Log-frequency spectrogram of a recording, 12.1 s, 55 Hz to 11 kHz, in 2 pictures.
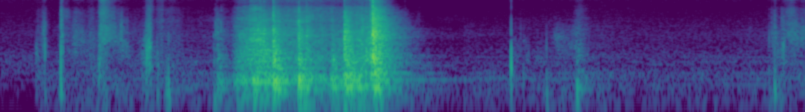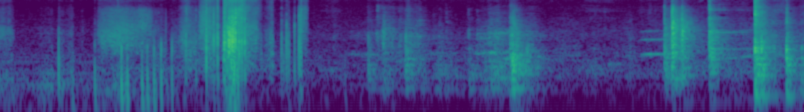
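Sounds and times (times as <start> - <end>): handling rustling and scraping: 0.3 - 3.0, 5.8 - 10.0.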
